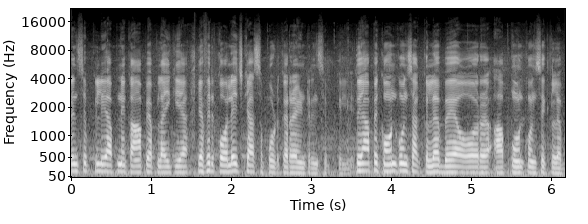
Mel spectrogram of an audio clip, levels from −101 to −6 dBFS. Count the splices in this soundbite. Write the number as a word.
two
